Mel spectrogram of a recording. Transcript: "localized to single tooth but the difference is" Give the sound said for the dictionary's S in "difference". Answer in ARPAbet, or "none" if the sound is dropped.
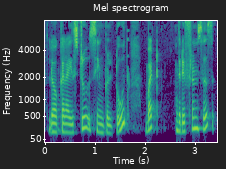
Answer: S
